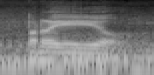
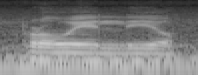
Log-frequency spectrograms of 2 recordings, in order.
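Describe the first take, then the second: First: The first vowel is said as 'e'. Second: The first vowel is said as 'o'. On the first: The speaker calls it right. "Preo ito pag-pronounce" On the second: The speaker calls it wrong. "hindi proelio"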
